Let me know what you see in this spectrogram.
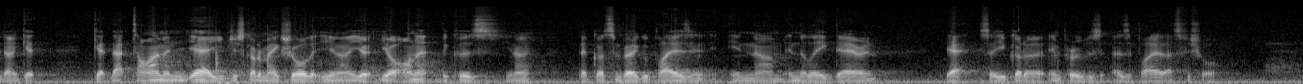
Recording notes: spoke to the media during his press conference in Dallas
